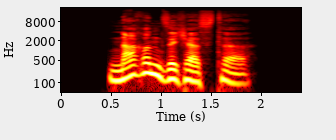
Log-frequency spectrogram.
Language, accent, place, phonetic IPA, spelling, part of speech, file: German, Germany, Berlin, [ˈnaʁənˌzɪçɐstə], narrensicherste, adjective, De-narrensicherste.ogg
- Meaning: inflection of narrensicher: 1. strong/mixed nominative/accusative feminine singular superlative degree 2. strong nominative/accusative plural superlative degree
